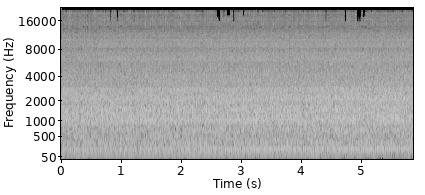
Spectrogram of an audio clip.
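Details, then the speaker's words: 1989 Volvo 740 GL saloon parked in a field for at least 3 years and run with no coolant. It started straight away and idles smoothly with a steady low hum and no knocks or misses, which is a normal idle. "and it started straight up like it's in use every day"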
